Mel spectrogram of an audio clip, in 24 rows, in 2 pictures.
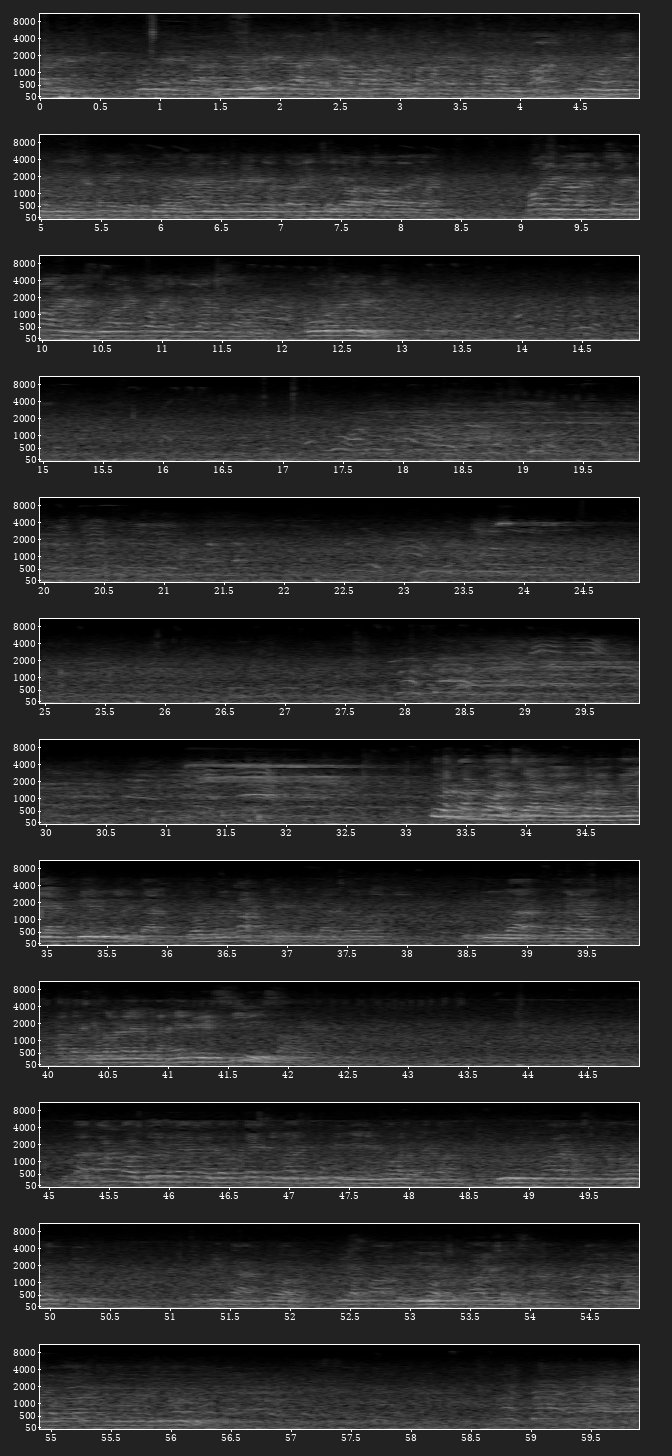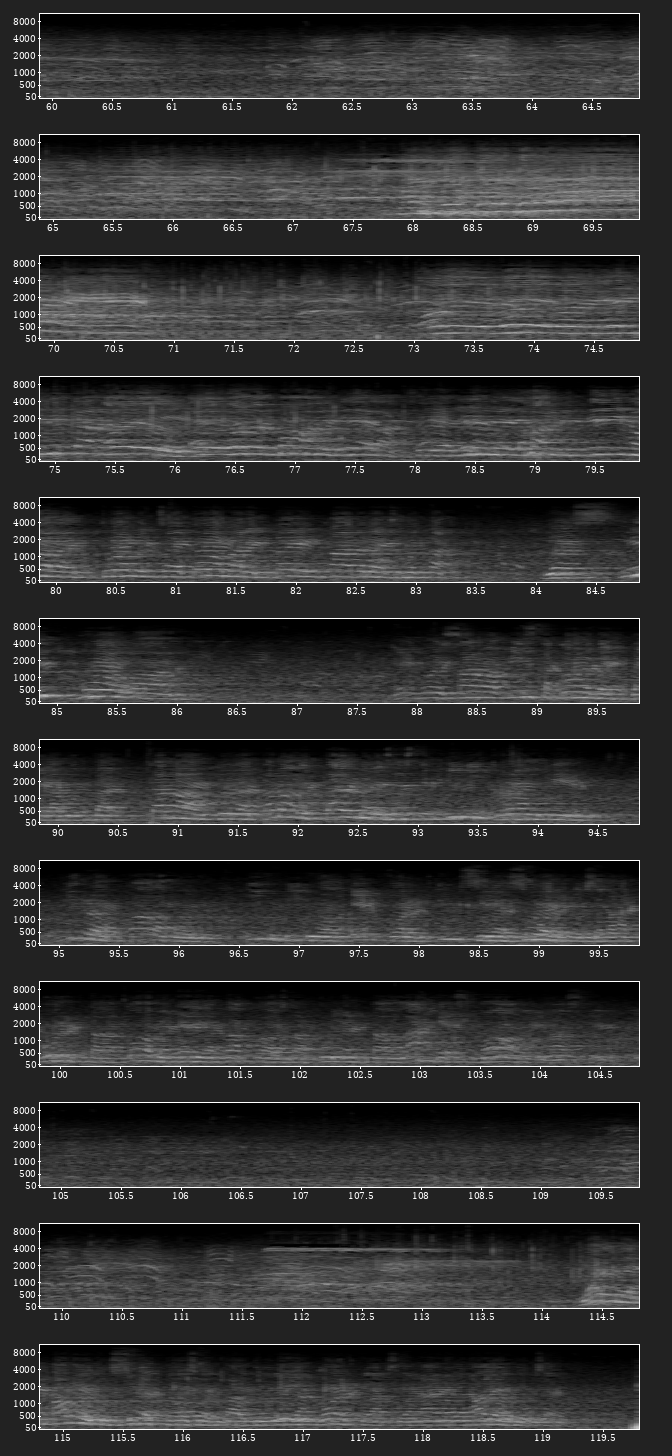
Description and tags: Tampere match foot américain 1
Recorded in Tampere. Sounds taken from the street and in the stadium. American football game. Audience shouting and cheering, commentator talking, referee blowing in the whistle.
game, referee, Tampere, cheers, sport, commentator, Suomi, football, match, players, fans, audience, Finland, whistle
